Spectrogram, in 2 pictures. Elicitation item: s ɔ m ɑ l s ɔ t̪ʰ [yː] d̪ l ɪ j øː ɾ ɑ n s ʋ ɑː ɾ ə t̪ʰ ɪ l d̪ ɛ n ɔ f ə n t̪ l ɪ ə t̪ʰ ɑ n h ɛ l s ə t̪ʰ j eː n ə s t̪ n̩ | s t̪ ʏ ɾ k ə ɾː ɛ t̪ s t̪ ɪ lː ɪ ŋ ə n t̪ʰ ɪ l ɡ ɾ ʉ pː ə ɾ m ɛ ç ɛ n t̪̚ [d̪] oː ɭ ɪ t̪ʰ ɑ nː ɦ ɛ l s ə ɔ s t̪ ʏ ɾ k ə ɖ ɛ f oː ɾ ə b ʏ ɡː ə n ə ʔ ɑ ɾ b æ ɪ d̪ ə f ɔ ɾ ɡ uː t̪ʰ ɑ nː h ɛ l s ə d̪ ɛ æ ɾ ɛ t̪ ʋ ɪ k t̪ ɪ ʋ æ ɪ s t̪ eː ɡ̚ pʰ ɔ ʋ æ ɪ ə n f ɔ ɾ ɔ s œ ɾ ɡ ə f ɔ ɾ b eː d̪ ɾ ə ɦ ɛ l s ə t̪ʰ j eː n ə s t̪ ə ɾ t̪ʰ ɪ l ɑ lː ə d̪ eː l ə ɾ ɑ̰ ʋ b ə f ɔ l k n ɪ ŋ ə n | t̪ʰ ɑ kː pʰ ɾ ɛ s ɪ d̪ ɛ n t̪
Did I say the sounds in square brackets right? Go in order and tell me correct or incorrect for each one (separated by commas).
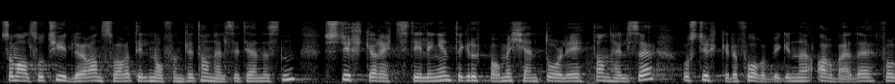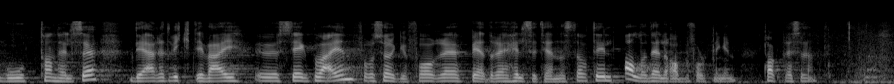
correct, correct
